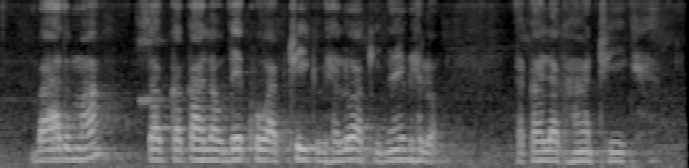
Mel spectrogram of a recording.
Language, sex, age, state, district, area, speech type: Maithili, female, 60+, Bihar, Begusarai, rural, spontaneous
